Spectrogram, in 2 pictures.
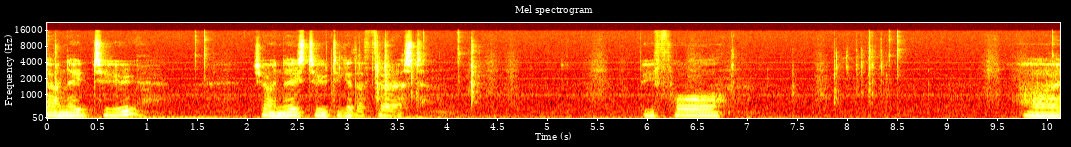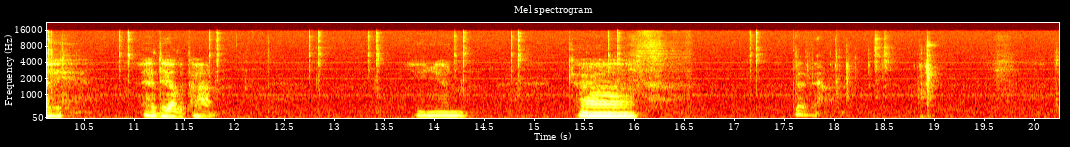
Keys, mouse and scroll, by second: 1.0 middle click, 1.5-3.5 right drag, 3.5 z, 3.8-5.8 middle drag, 8.5-11.9 right drag, 10.9-12.6 drag, 12.9-17.5 drag, 18.9 z.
